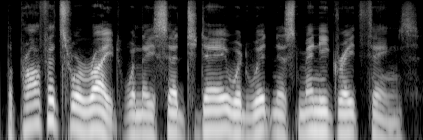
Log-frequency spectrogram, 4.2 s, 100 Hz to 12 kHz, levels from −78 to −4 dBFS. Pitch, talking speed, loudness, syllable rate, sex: 120 Hz, 185 wpm, -17 LUFS, 4.4 syllables/s, male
